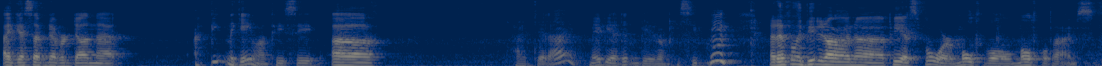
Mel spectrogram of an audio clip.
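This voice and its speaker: Casual male game streamer, opinionated and profane, lively intonation, echoey recording. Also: medium pitch, a little fast. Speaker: gaming streamer. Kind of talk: casual gameplay commentary. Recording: echoey room, faint background noise.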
